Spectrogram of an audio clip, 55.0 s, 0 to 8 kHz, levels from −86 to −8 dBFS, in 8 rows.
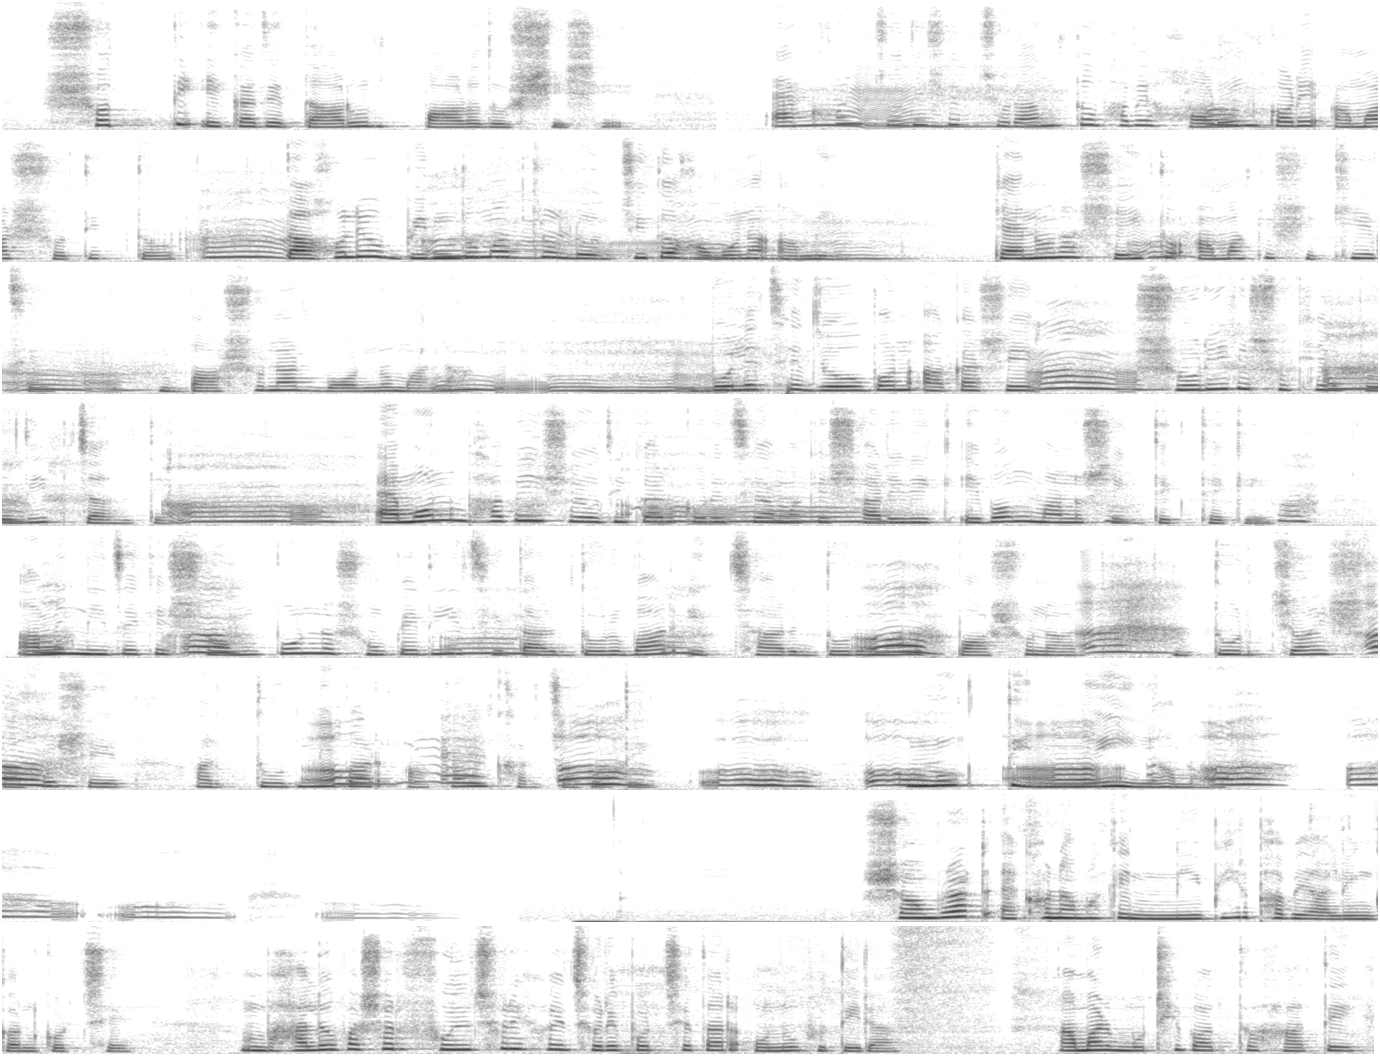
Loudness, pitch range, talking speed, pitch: -39 LUFS, 220-295 Hz, 85 wpm, 255 Hz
